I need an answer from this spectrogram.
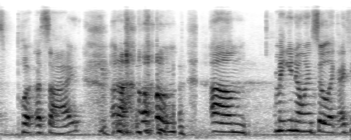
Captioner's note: both laughing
